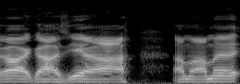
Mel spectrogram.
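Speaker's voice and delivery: low, halting, sarcastic, dismissive delivery. Imitating The Rock trying to get off the phone: imitating The Rock being sarcastic. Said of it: "kinda being sarcastic".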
